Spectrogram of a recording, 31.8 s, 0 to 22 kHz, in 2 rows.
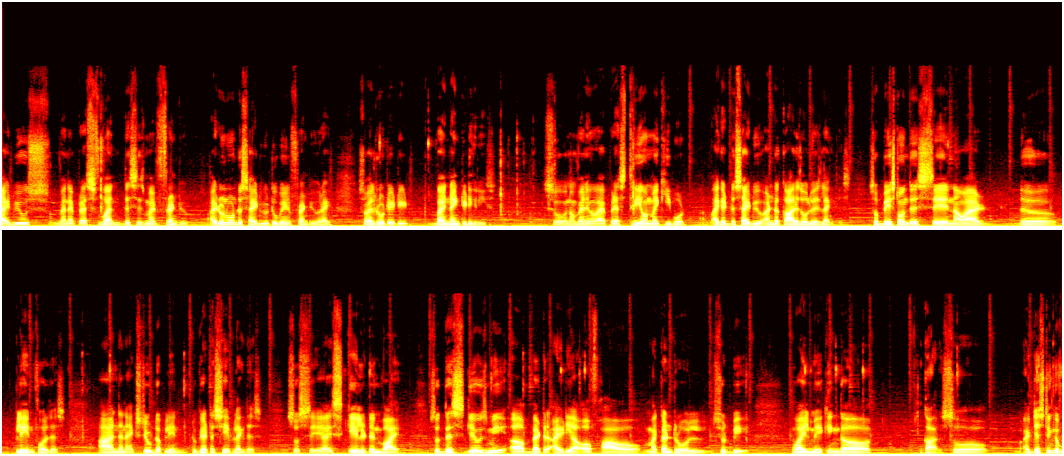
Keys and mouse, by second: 1.5 KP_1, 3.6 click, 4.7-5.5 drag, 5.7 r, 6.4 z, 7.5 9, 7.7 0, 8.2 Return, 9.5 KP_3, 14.2 shift+a, 17.1 Tab, 17.5 e, 18.4 click, 18.7 Tab, 19.2 g, 19.8 click, 21.0 s, 21.4 y, 22.1 click, 23.7 Tab, 24.3 a, 24.7 ctrl+r, 26.0 click, 27.1 1, 28.0 a, 29.2 shift+z, 29.2 c, 29.9 click, 30.2 g, 31.0 click, 31.4-31.8 typing.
